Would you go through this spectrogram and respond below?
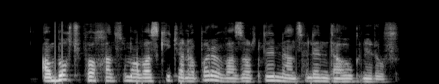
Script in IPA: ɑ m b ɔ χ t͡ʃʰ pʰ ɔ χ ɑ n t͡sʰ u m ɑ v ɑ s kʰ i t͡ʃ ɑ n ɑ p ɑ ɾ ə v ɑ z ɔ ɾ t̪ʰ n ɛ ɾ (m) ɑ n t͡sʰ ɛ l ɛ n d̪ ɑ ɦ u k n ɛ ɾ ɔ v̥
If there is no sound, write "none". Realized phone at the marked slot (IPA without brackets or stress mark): n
